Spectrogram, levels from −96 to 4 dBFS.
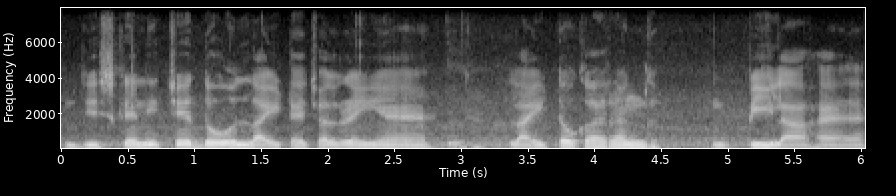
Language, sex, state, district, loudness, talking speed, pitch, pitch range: Hindi, male, Punjab, Fazilka, -15 LUFS, 120 wpm, 110 Hz, 105-135 Hz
